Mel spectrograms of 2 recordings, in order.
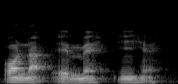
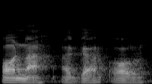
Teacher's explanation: So here na-aga harmonizes with the ga, while the first example na-eme harmonized with the me. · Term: vowel harmony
